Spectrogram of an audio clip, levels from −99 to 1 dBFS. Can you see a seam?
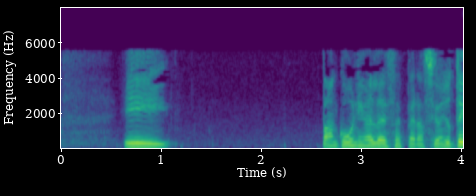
no; 0 cuts

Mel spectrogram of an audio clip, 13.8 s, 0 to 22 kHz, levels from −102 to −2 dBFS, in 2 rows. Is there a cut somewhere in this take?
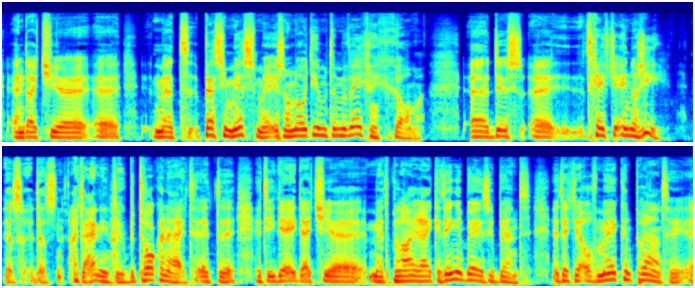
yes; 2 cuts; at 1.5 s, 6.9 s

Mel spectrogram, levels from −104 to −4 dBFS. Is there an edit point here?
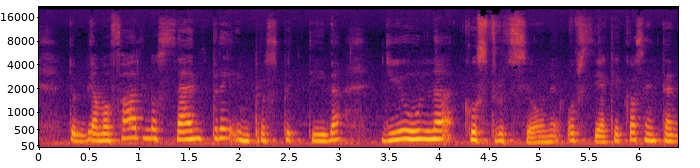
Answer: yes; 1 cut; at 4.2 s

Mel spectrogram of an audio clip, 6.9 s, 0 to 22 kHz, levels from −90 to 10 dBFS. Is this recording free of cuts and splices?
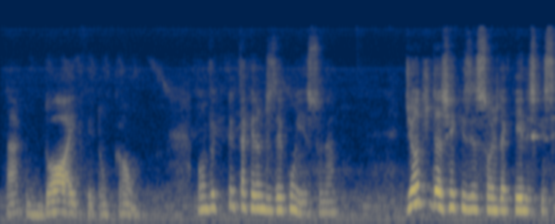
no; 1 cut; at 2.4 s

